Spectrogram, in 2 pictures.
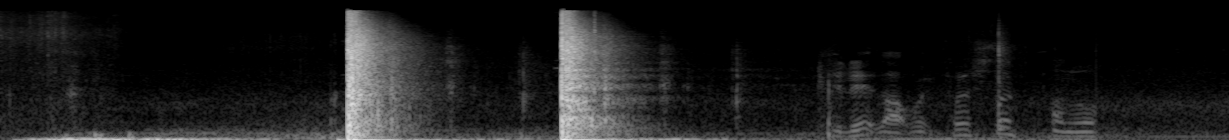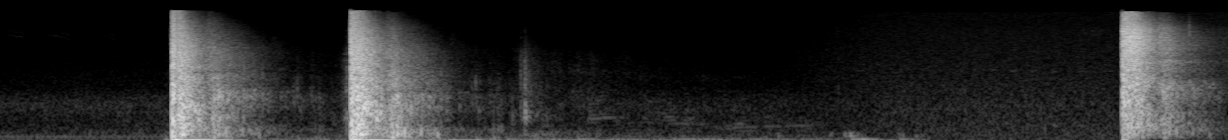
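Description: Five shotgun shots at wood pigeons: two shots about a second apart, a pause of about four seconds, another pair about a second apart, then a single shot near the end.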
